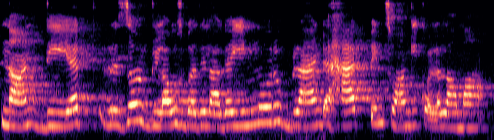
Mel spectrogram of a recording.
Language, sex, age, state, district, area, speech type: Tamil, female, 18-30, Tamil Nadu, Cuddalore, rural, read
